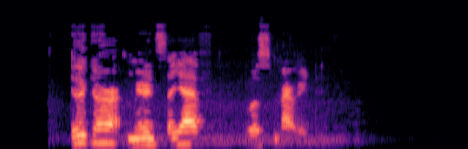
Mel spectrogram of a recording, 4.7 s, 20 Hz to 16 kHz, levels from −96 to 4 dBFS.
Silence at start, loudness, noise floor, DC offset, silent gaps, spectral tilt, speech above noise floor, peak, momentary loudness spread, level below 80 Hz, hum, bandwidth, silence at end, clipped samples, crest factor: 0.7 s; -18 LUFS; -88 dBFS; under 0.1%; none; -6 dB/octave; 70 dB; 0 dBFS; 16 LU; -72 dBFS; none; 9.2 kHz; 1.65 s; under 0.1%; 20 dB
